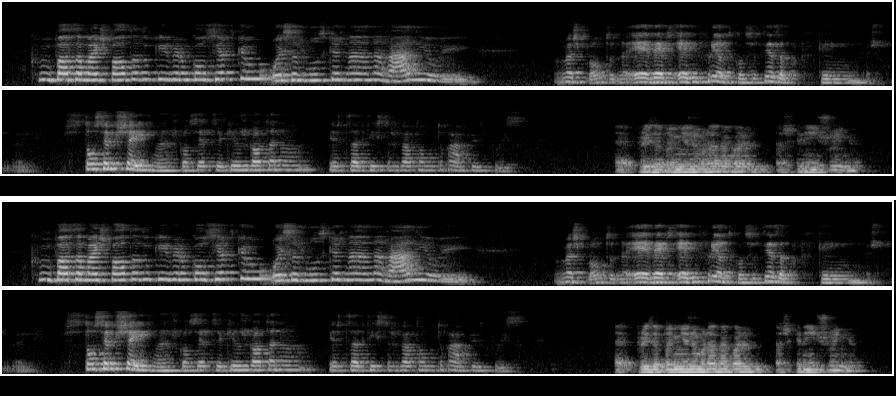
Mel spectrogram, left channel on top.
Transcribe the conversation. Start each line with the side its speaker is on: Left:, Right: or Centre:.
Centre: que me faça mais falta do que ir ver um concerto que eu ouço as músicas na, na rádio e... Mas pronto, né, é, deve- é diferente, com certeza, porque quem... as pessoas- Estão sempre cheios, não é? Os concertos aqui eles esgotam, no- estes artistas esgotam muito rápido, por isso
Right: eh, por
Centre: acredito
Right: exemplo, a minha
Centre: que
Right: namorada
Centre: seja.
Right: agora, acho que era em junho.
